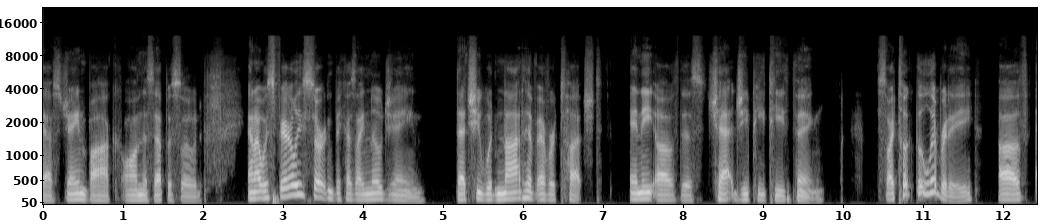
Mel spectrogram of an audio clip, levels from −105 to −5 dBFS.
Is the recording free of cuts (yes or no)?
no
